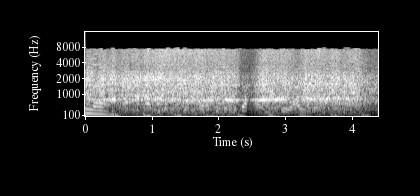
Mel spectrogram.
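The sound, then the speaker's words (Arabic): Applause welcoming an award-winning filmmaker back from a festival, a thick continuous roar of clapping with voices underneath, briefly dipping midway before surging again. “هذه التصفيقة جيك من عنا مباشرة.”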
